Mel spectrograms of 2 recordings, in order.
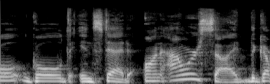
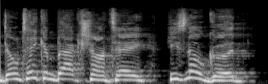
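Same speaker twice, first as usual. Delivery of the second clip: put-on high shouting; 7 semitones higher than usual. Recalling how the audience yelled at a movie character: retelling screaming at the screen. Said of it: "we were screaming at the screen".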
